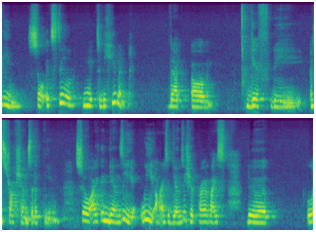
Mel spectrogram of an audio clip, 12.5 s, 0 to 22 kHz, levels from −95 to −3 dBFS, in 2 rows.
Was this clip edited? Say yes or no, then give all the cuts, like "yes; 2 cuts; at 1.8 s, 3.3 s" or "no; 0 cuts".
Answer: no; 0 cuts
